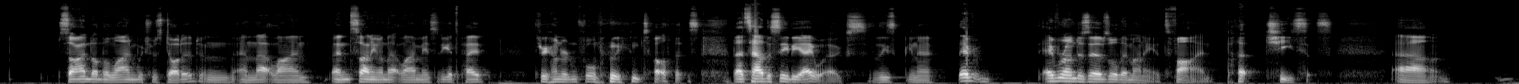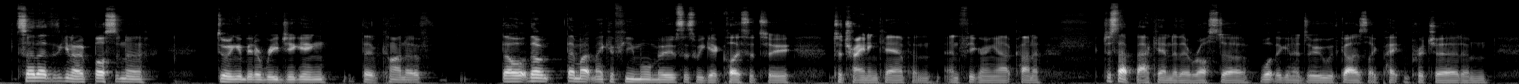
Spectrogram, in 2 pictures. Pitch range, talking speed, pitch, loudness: 105-130 Hz, 200 wpm, 115 Hz, -20 LUFS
